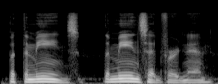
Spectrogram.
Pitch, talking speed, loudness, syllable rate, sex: 110 Hz, 165 wpm, -17 LUFS, 4.5 syllables/s, male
